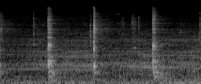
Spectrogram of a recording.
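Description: Pressure-pump toggle switch and electromagnetic pump clutch on an Amtex Marine 3047, with the engine off: a series of sharp clicks about every half second as the switch is flicked off and on and the clutch magnet engages and releases.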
